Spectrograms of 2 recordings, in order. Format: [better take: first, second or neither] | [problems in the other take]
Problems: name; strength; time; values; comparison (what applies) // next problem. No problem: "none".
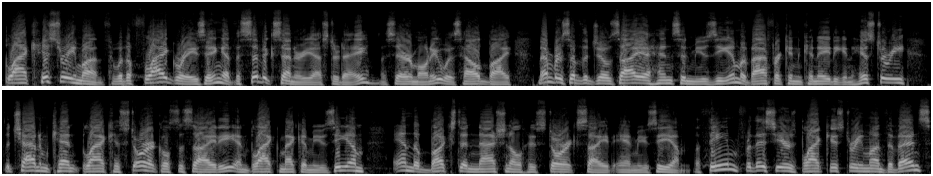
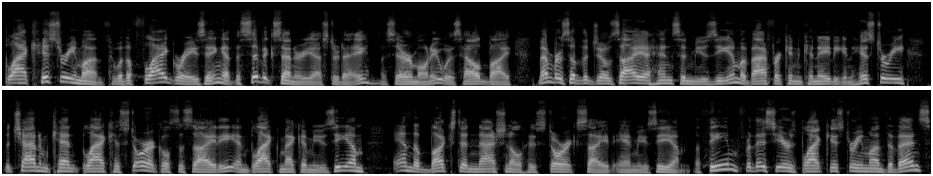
second | distortion; slight; 9% of the sound clipped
